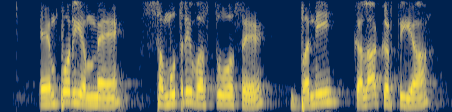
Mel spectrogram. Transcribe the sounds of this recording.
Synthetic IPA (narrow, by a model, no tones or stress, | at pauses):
ɛ̃ːmpoːɾɪjəmːẽː | səmʊd̪ɾiːʋəst̪uõːseː | bəniːkəlaːkəɾt̪ijaː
